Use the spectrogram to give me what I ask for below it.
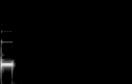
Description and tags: This beep is comming out from substractor on propellerhead reason.
news, short, beep, radio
